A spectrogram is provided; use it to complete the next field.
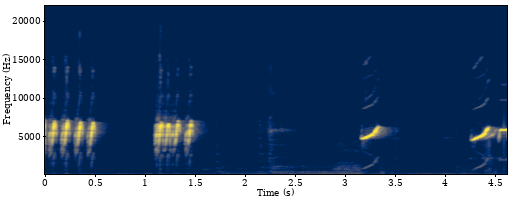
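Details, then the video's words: Van Hasselt's sunbird (kolibri wulung), recorded to teach other birds, in nyrecet, nembak and ngerol styles: two short bursts of rapid high trilling, a quiet gap, then two single sharp rising whistles. "MASTERAN KOLIBRI WULUNG, NYRECEKT NEMBAK, NGEROL BURUNG LANGSUNG GACOR"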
